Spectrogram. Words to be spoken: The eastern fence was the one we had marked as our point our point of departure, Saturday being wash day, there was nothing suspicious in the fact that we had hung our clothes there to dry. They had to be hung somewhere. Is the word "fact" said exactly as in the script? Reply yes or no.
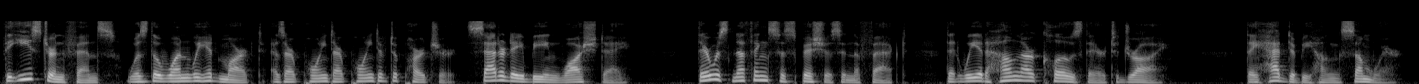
yes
